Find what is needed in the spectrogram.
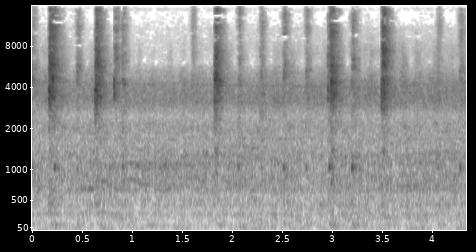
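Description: A steady mechanical rumble with about half a dozen sharp, irregularly spaced taps over it, the sound of hand work on stone amid running machinery.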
